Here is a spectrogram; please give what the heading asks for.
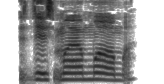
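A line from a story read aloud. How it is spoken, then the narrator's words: Whining. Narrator (Russian): заскулил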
